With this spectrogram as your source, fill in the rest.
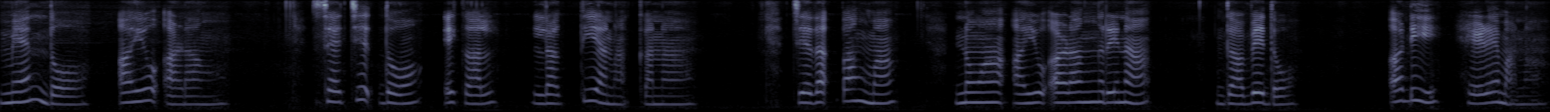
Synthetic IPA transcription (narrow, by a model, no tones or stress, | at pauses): mɛnd̪ɔ | ajuʔaɽaŋ | sɛt͡ʃɛt̪̚d̪ɔ | ɛkalː | əɡ̚t̪ijanaʔkana | t͡ʃɛd̪aʔpaŋma | nɔwaajuʔaɽaŋɾɛnaʔ | ɡabɛd̪ɔ | əɖi | hɛɽɛmana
